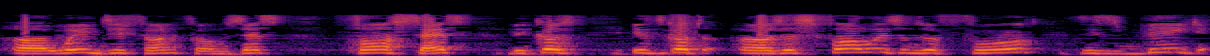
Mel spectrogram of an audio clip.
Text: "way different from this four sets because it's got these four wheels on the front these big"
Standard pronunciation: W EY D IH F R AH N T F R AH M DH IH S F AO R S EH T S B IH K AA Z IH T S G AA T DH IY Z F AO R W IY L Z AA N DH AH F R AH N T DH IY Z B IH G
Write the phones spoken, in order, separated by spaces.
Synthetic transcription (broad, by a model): W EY D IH F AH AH N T F R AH M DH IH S F AO R S EH T S B IH K AA Z IH T S G AA T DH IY S F AO R W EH Z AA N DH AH F AO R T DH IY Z B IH G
